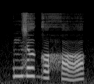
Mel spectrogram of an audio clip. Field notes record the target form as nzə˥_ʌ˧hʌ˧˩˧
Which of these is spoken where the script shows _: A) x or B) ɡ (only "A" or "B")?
B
